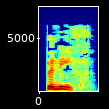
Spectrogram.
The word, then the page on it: beneath: American English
